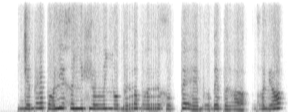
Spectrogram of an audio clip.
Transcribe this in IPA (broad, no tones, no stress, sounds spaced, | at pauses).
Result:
ɟ ɛ bʱ æ p ɔ lʲ æ x ə ɲ ə fʲ ɔ lː ə ʎ ɔ b ə r ɒ bʱ ɒ r ʊ x ʊ pː ɛ ɦ ɛ bʱ ʊ ɓ ɛ p ə ɦ ɒ | ɡʱ ɔ lʲ ɒ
